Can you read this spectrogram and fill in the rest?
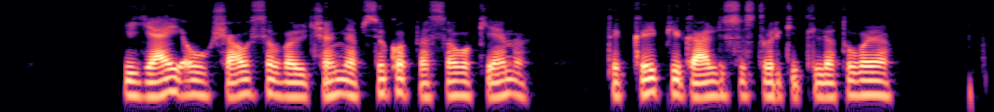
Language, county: Lithuanian, Vilnius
